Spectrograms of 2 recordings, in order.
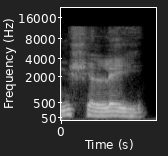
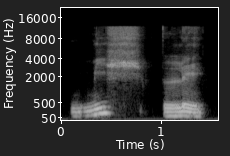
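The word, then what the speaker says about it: מִשְׁלֵי: Acontece que eu não vou pronunciar Michelet, Michelet, tampouco Michelei. E eu, Gustavo Luiz, vou pronunciar fazendo, vou dizer assim, uma adaptação, uma questão de eufonia. Michelet.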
